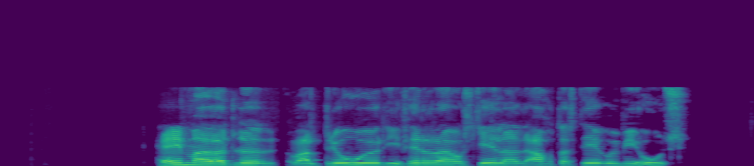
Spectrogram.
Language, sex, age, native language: Icelandic, male, 70-79, Icelandic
